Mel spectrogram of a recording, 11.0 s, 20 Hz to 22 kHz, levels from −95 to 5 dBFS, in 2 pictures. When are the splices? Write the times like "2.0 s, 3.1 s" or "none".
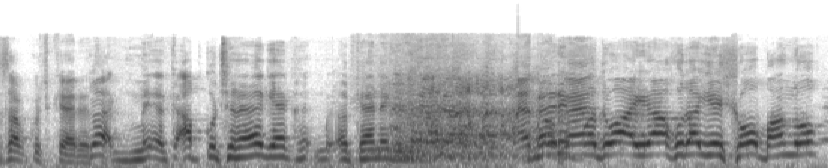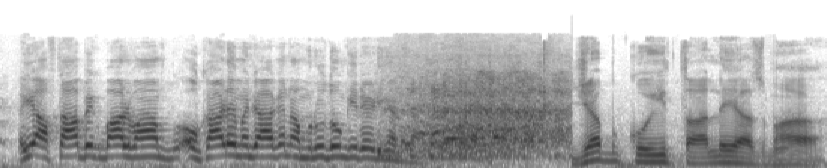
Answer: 3.5 s, 9.3 s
